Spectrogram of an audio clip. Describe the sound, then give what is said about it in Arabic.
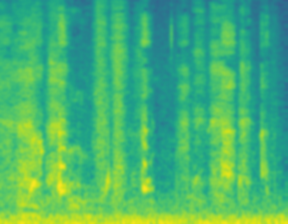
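A boy wails and sobs in repeated broken bursts with sharp gasping breaths between them, loud, over a low steady hum, while he is being given a vaccination. “ولد في سنك وعمرك لا يجدر به أن يبكي، سينتهي الأمر بسرعة.”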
